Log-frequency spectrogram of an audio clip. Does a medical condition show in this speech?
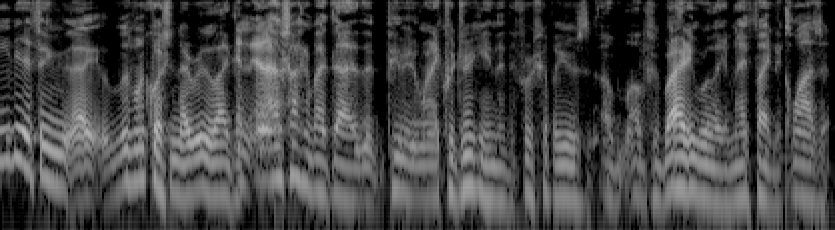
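Yes: Parkinson's disease.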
